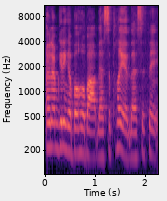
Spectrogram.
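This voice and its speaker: A woman's voice over noticeable background noise. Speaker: vlogger, dance educator. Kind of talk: casual vlog monologue. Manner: animated, fast; stutters when worked up.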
